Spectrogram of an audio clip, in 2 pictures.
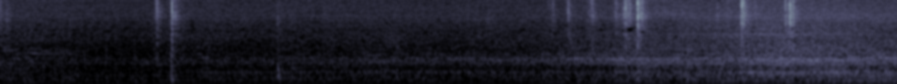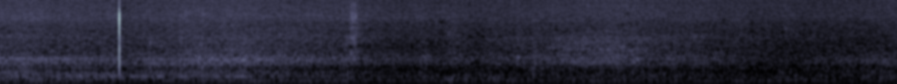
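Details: Quiet indoor room tone with a few sharp scattered clicks and taps and a soft rustle midway, with no animal call heard.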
